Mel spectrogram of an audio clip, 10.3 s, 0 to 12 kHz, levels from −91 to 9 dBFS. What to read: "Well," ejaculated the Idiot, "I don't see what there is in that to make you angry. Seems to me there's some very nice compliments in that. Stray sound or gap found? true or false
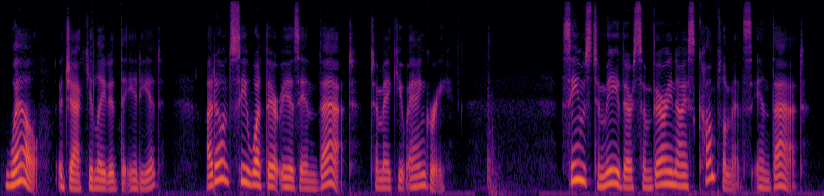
true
